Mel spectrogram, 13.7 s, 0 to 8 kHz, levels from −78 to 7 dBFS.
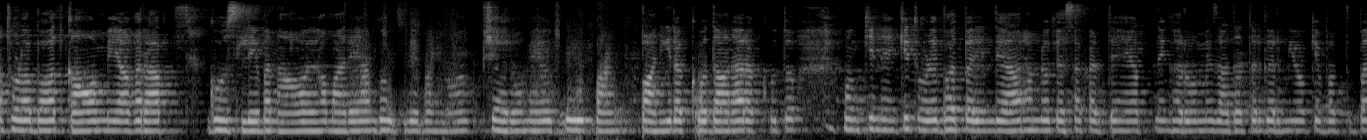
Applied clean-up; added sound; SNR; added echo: neural separator model SepFormer DNS4.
